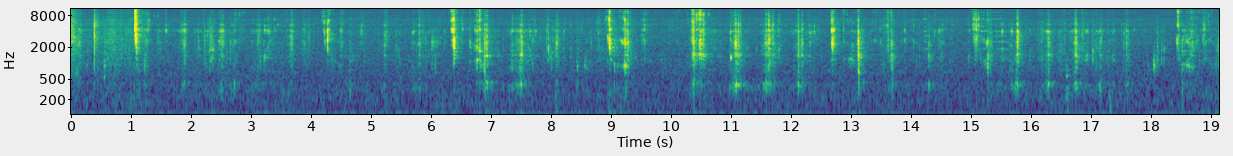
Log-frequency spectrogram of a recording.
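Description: Quiet, close chewing and biting of a spicy Thai salad with crisp raw vegetables, eaten by hand. Irregular short crunches come about one or two a second.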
